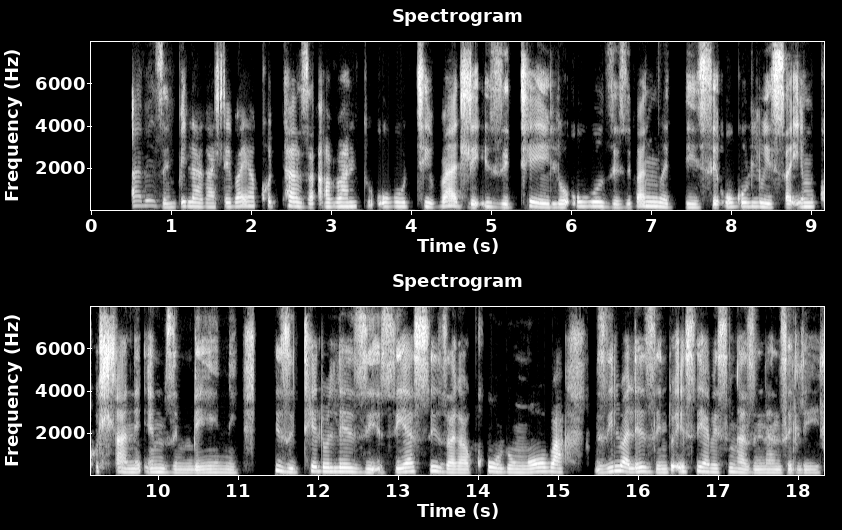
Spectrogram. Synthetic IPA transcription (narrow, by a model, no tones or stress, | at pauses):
aβɛzempʼilaɣaɬɛβajakʰutʰazaʔaβantʼuʔuɣutʰiβaɮɛʔizitʰɛlɔʔuɣuzɛziβa̰ŋ͡ǀed̥ʱisɛʔuɣulwisaem̩kʰuɬa̰nɛʔem̩zimbʱeːni | izitʰɛlɔlezizijasizaɣakʰuluŋɔβazilwalezintʼɔesijaβɛsiŋazinand͡zʱɛlɛːla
